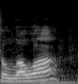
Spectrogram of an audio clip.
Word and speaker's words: Aloha: You don't pronounce the H in Aloha. It's just Aloha.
